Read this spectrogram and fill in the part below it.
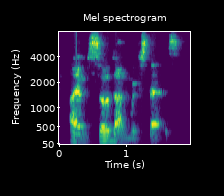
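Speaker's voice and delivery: low, grumbling mutter under the breath. Player describing his character's action as he jumps down, muttered under breath. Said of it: "under his breath he's gonna say".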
